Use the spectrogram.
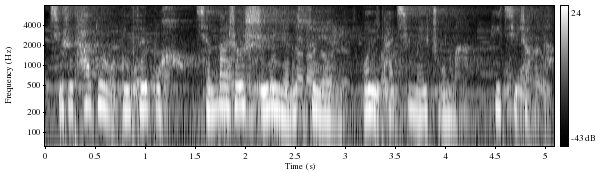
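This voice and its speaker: A woman playing a young noblewoman reborn for revenge, narrating solemnly and with measured drama. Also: medium pitch, lightly acted. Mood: wistful, measured. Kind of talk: dramatic first-person narration for an animated period drama. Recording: echoey long reverb over loud music.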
